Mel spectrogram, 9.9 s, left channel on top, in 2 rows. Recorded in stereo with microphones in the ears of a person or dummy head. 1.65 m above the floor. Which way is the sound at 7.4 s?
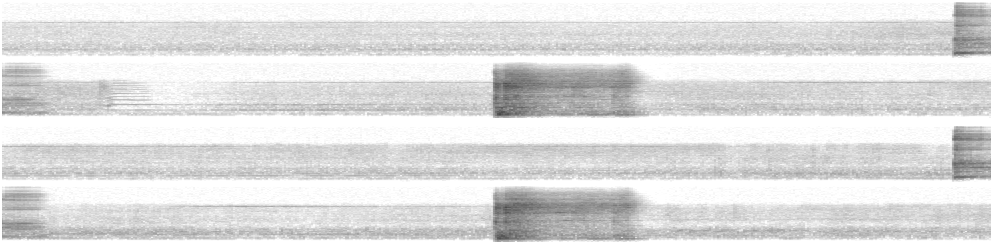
15° left (ahead or behind).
